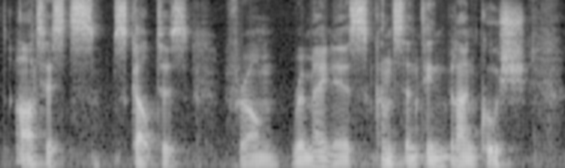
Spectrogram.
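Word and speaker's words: Brâncuși: the most famous artists sculptors from Romania's Constantin Brancusi francuzzi but Berlin Koosh is how we pronounce his name he was born in a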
